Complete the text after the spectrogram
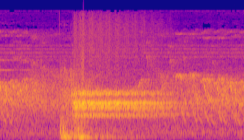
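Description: A bright chime rings.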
